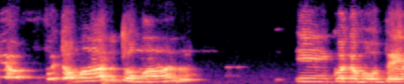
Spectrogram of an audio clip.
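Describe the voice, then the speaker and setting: At a fairly slow pace, a woman with a high pitch speaks with lively intonation. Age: 60s. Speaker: patient with diabetes. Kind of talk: consultation.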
